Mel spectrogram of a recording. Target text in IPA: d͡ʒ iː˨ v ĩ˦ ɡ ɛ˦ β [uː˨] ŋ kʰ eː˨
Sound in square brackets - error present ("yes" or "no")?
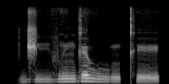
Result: no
